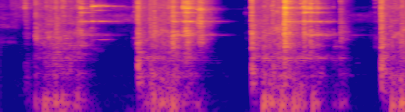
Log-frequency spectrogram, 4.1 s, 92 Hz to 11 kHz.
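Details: 2020 Coleman 100cc minibike that was tipped over and lost its oil, slightly hydrolocked from too much fuel: four pull-start bursts, each sputtering briefly and dying; weak spark and a wet plug, so a new spark plug follows.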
